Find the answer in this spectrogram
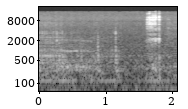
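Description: Mostly near silence, with faint scissors cutting through jersey-knit T-shirt fabric: a light click a little past halfway and a brief soft hiss near the end.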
